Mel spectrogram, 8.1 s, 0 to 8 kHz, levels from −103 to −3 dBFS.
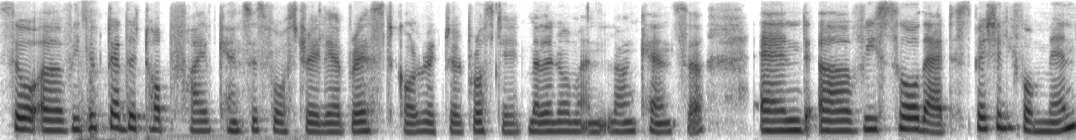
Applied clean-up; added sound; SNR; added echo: neural separator model SepFormer DNS4.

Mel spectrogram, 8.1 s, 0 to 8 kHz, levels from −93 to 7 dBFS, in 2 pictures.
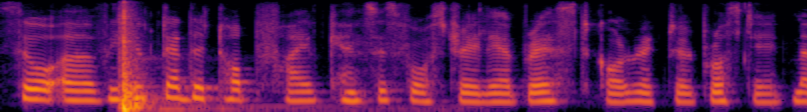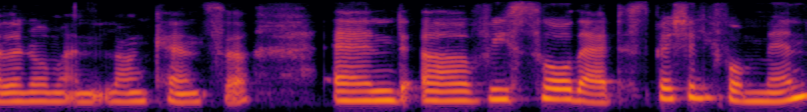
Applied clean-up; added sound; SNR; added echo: none; Slam; 0 dB; none.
